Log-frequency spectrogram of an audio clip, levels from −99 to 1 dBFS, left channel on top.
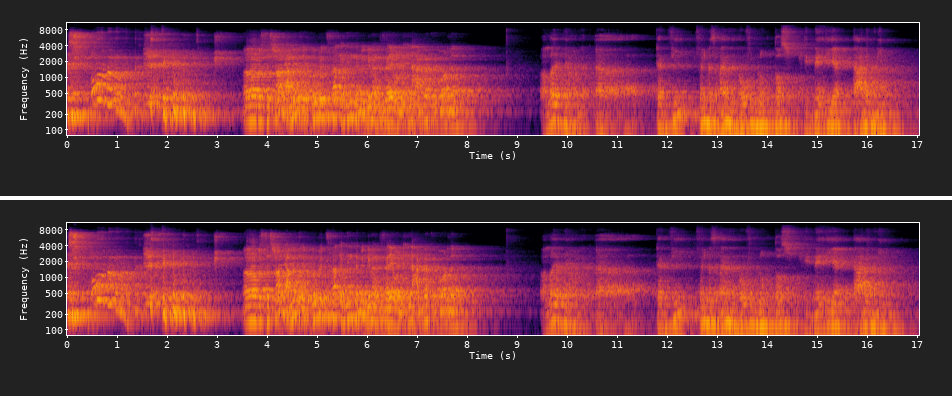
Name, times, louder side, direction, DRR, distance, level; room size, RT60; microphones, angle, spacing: voice 1, 0.2-1.6 4.7-4.9 9.5-11.4 11.8-16.4, left 1 dB, 25° left, -1 dB, 0.6 m, -28 dB
voice 2, 1.5-2.4 2.9-3.1 3.5-7.8, equal, 15° right, -2 dB, 0.7 m, -23 dB
7.1 x 6.0 x 4.6 m, 2.7 s
head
